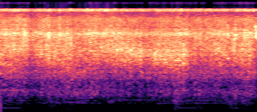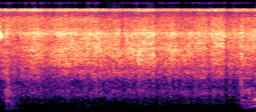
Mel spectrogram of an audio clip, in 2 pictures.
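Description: Green beans, raw tomato and mustard paste sizzle and fry steadily in a pan, a continuous close hissing crackle with light stirring, no talk.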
